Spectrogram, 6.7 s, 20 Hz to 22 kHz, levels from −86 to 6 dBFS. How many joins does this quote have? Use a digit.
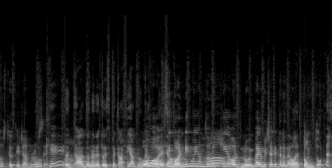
1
